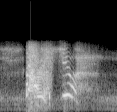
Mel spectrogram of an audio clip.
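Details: Two loud sneezes in quick succession over a background tone, part of a long allergic sneezing fit in spring: allergic sneezing.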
